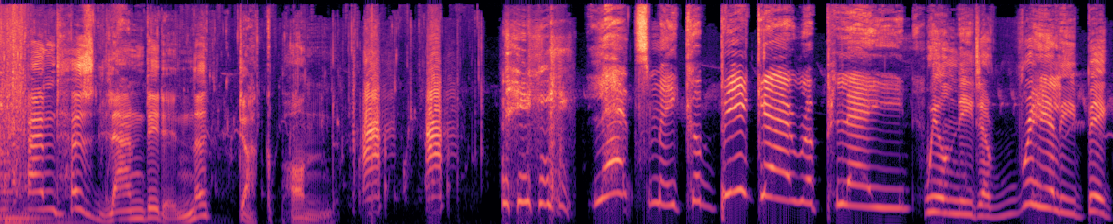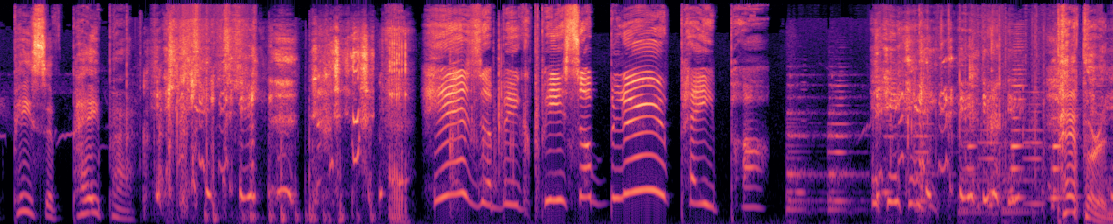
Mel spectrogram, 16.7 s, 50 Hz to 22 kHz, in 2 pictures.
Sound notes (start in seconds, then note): 2.6 quacking; 3.7 giggles; 10.4 snorts; 14.8 both giggling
